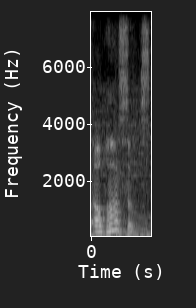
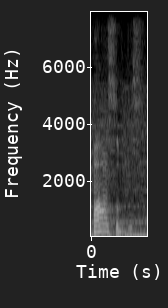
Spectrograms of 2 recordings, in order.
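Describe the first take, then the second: First: The word begins with a spoken 'o' sound. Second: The word begins directly with the 'p' sound. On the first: "I pronounce the O in opossums" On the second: "If you're spelling it possums"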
